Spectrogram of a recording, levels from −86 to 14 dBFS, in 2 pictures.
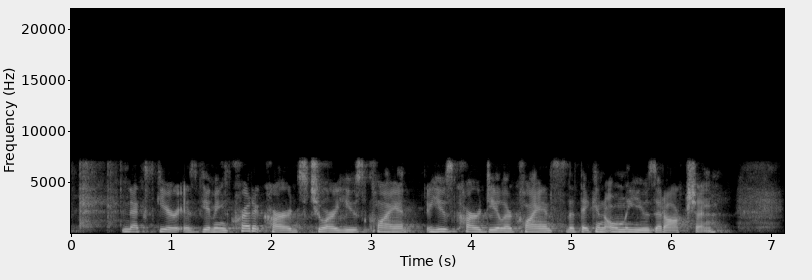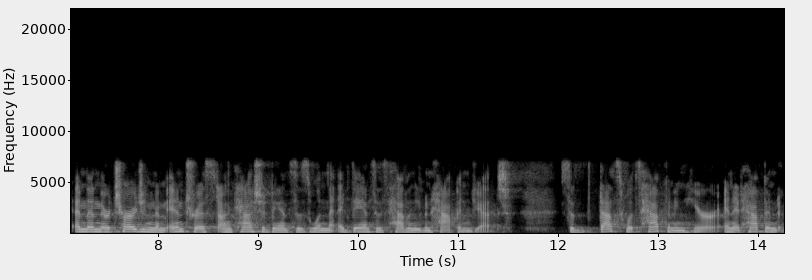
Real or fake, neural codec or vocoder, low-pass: fake; codec, 16 kHz, 8 kbps, FunCodec, trained on LibriTTS, 25 frames a second; 7.2 kHz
